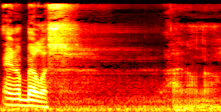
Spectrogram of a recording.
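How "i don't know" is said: hushed unvoiced whisper. Real, not acted. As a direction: whisper it to yourself. Whispered aside.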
